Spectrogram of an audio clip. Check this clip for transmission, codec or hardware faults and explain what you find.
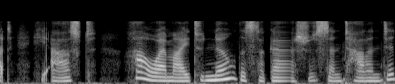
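Two timing faults appear close together in the second half of the speech, both where the receiver had to fill time while waiting for audio.

Short stall from a late packet, 2.54 to 2.58 s: a packet arrived late, the jitter buffer emptied, and the last sound was stretched by about 20 ms. It is heard as a brief held sound, with nothing lost.

Call audio freeze, 2.80 to 2.93 s: the sound holds as a buzzy continuation for about 107 ms, never dropping to silence, then resumes without skipping ahead. The likely cause is packets held up in transit draining the jitter buffer.

The call path is G.722 at 64 kbps, with no content above 8 kHz.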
